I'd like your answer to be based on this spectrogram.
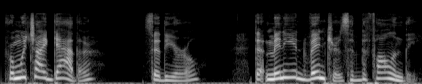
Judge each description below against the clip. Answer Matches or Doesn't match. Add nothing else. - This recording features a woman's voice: Matches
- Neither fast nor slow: Matches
